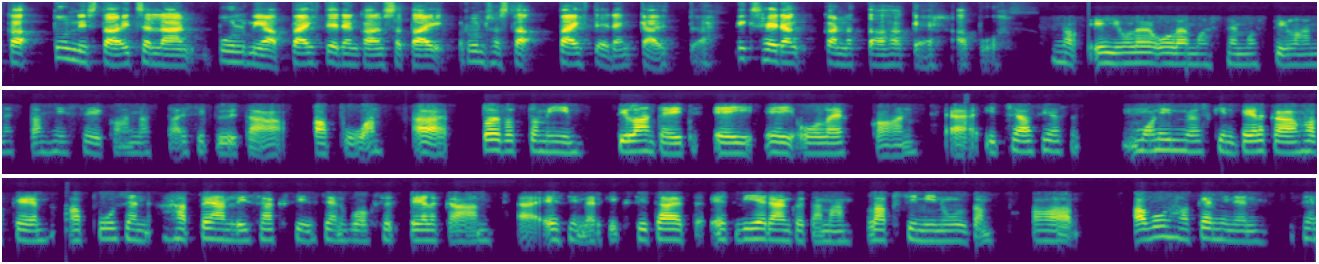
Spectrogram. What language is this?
Finnish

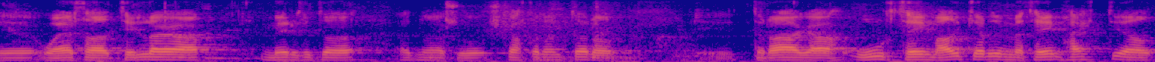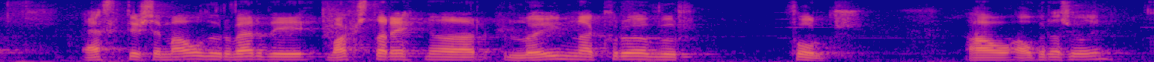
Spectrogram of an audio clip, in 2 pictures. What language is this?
Icelandic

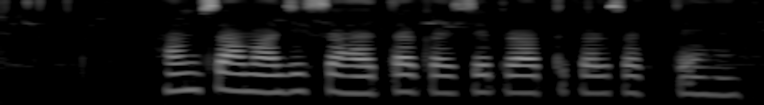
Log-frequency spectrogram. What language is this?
Hindi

